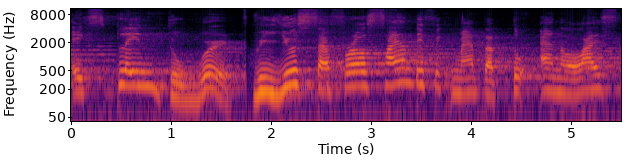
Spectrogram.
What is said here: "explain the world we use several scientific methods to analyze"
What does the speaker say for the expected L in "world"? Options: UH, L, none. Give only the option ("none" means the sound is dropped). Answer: none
